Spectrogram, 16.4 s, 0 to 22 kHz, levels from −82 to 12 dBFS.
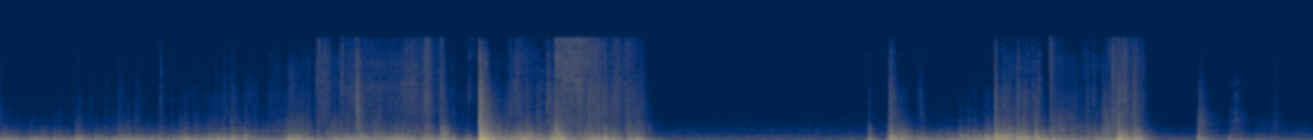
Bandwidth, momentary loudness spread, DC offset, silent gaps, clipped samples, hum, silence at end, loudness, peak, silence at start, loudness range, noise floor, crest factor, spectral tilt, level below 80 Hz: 16.5 kHz; 16 LU; under 0.1%; none; under 0.1%; none; 0.5 s; -29 LUFS; -2 dBFS; 0 s; 11 LU; -57 dBFS; 28 dB; -6.5 dB/octave; -44 dBFS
